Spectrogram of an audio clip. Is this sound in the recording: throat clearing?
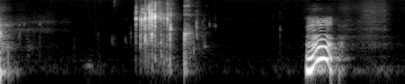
no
